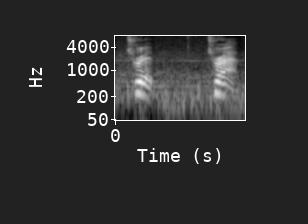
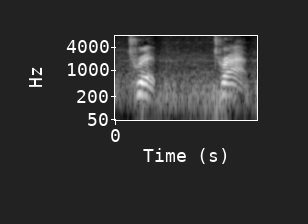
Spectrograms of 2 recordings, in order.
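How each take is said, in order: Both takes have the same delivery.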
